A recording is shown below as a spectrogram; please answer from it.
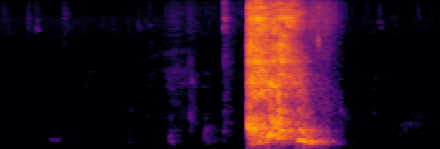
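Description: A person clearing their throat once, a short two-part burst about two and a half seconds in, after near silence.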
